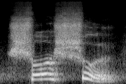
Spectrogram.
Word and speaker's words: শ্বশুর: বাট আমি যদি একটু এই জায়গায় তাকাই, শ্বশুর, শ্বশুর, দেখো এইখানে কিন্তু বফলা কোনো প্রভাব বিস্তার করতে পারেনি। শো, তারপর হলো সুর।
